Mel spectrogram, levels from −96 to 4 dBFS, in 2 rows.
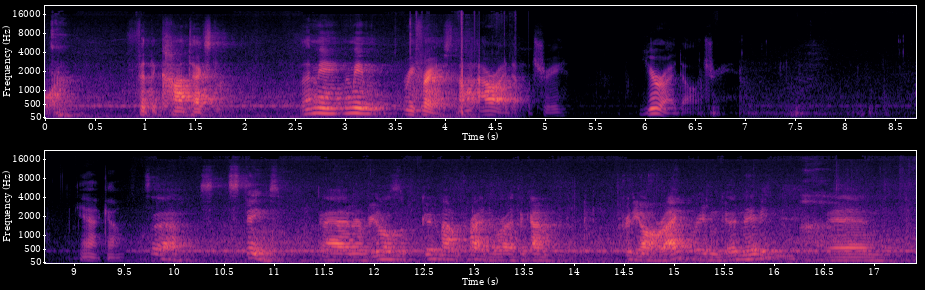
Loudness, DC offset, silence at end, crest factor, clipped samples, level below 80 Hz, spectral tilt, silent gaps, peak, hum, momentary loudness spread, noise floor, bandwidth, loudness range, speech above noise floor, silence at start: -35 LUFS; under 0.1%; 0 s; 26 dB; under 0.1%; -72 dBFS; -4.5 dB/octave; none; -12 dBFS; none; 21 LU; -83 dBFS; 18 kHz; 12 LU; 48 dB; 0 s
